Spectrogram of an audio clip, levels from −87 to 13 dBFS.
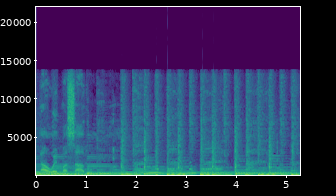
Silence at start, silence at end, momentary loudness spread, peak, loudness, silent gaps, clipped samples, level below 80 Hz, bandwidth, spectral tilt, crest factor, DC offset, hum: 0 s; 0 s; 5 LU; 0 dBFS; -15 LUFS; none; under 0.1%; -18 dBFS; 14 kHz; -6 dB/octave; 14 dB; under 0.1%; none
